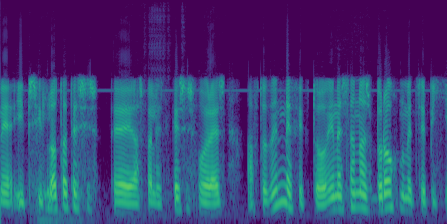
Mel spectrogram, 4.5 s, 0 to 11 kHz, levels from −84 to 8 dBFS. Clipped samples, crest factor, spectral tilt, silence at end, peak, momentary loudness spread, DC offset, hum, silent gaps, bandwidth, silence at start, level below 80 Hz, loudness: under 0.1%; 14 dB; -6.5 dB/octave; 0 s; -8 dBFS; 6 LU; under 0.1%; none; none; 9.4 kHz; 0 s; -60 dBFS; -22 LUFS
